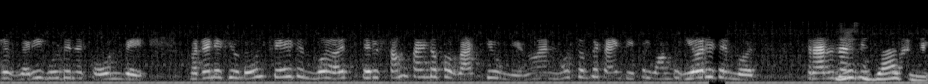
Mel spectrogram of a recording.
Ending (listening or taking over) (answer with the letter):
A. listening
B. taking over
B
